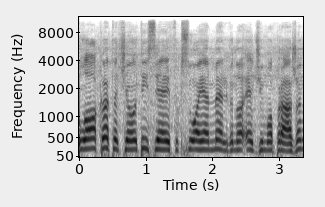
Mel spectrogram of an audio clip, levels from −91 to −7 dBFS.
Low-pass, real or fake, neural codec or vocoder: 10.8 kHz; fake; codec, 44.1 kHz, 7.8 kbps, DAC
